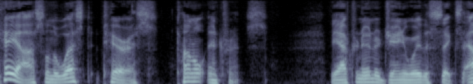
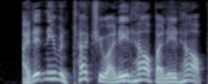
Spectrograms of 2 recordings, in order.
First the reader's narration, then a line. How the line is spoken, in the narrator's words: a man shouted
